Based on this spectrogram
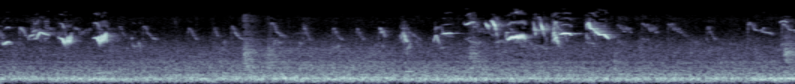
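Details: Oriental white-eye in ngeriwik song for training cage birds: scattered high thin chirps, softer at first, then a louder cluster of sharp twittering notes near the end, over a steady low hum.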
